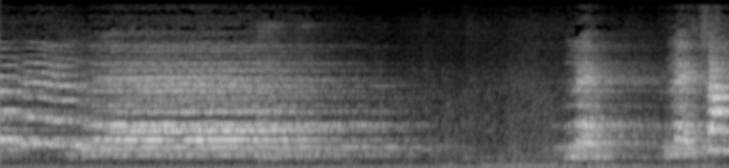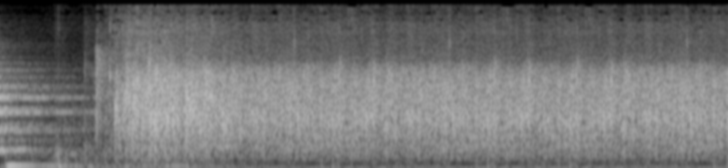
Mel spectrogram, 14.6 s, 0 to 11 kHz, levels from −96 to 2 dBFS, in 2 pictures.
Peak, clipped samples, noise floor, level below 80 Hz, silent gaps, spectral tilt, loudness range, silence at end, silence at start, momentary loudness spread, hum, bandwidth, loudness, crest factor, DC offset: -4 dBFS; under 0.1%; -52 dBFS; -48 dBFS; none; -2.5 dB/octave; 12 LU; 0 s; 0 s; 17 LU; none; 10 kHz; -23 LUFS; 20 dB; 0.2%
